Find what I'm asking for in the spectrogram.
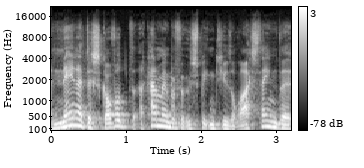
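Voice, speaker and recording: A man with a Scottish accent and ordinary pitch variation. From Scotland. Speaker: podcast host. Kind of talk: casual interview chat.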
